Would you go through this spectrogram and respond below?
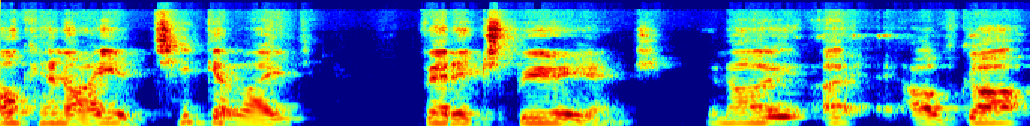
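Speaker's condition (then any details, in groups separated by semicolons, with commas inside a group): Cerebral palsy; affects speech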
